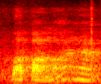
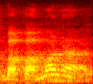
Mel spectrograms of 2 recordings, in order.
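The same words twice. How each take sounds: First: "Bapak mana?" with the tune rising on "mana", asking where; questioning rise. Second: "Bapak mana?" with the tune falling on "mana", asking which father; falling question. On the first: Young Musa asking where the father is, "mana" rising. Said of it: "Bapak mana?" Gitu kan". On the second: Musa asking which father is meant, "mana" falling. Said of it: "Gitu kan". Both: Retold or imitated.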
